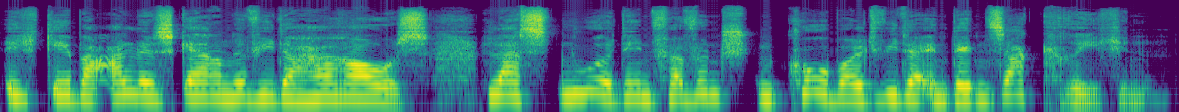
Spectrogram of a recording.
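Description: A man's voice: high voice, animated, unhurried, dry recording, clean studio sound, voice pushed up. A man voicing a greedy, cowardly innkeeper in a fairy tale. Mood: whimpering. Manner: scheming, then whiny.

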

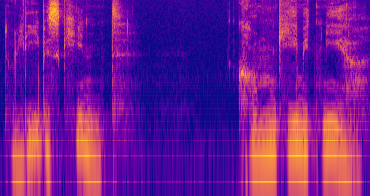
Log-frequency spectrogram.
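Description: A man voicing a seductive, menacing spirit king in a slow, breathy whispered role-play. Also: medium pitch, sing-song, darkish tone, full character voice. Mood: luring. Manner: slow breathy whisper, luring then threatening.

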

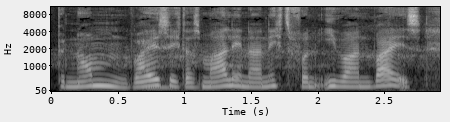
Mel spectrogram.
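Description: A woman narrating in the first person in a dramatic literary reading, intense and halting. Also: mid-range voice, fairly even intonation, gravelly, warm tone, a little hiss or hum.

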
